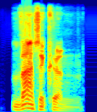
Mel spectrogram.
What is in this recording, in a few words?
"Vatican", British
